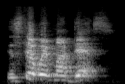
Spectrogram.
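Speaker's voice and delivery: loud, high mock-sergeant command; stern order. Sergeant orders him off, retold.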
